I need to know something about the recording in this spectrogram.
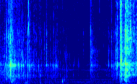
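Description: Quiet sipping of water: a soft slurp at the start, a few small wet clicks and swallows, then another brief slurping sip near the end, with no talking.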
